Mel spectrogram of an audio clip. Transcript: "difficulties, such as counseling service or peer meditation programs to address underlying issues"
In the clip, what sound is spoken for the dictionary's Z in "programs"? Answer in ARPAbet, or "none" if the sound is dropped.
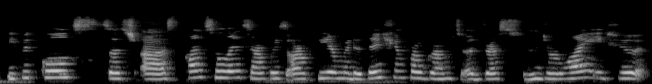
none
